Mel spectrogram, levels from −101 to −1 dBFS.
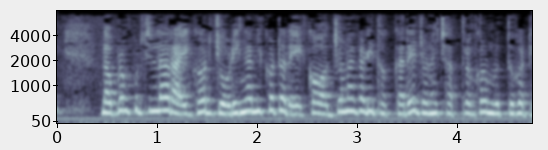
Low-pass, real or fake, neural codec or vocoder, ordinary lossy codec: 7.2 kHz; real; none; MP3, 32 kbps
